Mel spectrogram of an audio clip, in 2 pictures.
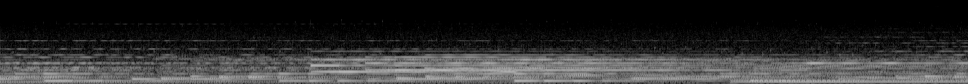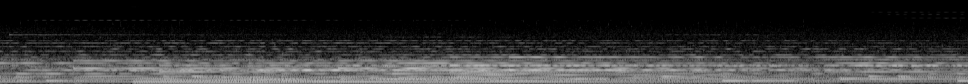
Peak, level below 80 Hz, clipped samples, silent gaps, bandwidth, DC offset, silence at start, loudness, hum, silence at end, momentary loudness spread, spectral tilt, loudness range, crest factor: -8 dBFS; -46 dBFS; under 0.1%; none; 13 kHz; under 0.1%; 0 s; -24 LUFS; none; 0 s; 7 LU; -8.5 dB/octave; 5 LU; 16 dB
